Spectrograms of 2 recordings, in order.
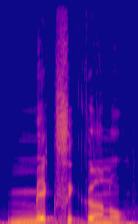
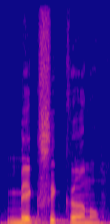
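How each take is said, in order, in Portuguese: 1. O x é pronunciado como ks. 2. O x é pronunciado como ks.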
